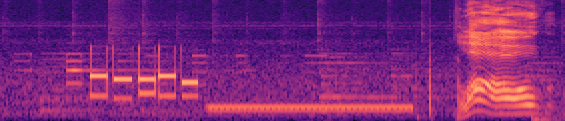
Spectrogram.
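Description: Keypad dialing tones from a telephone in the game Leisure Suit Larry: Wet Dreams Dry Twice, a quick run of short beeps followed by a long steady tone, then a burst of louder game sound at the end.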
